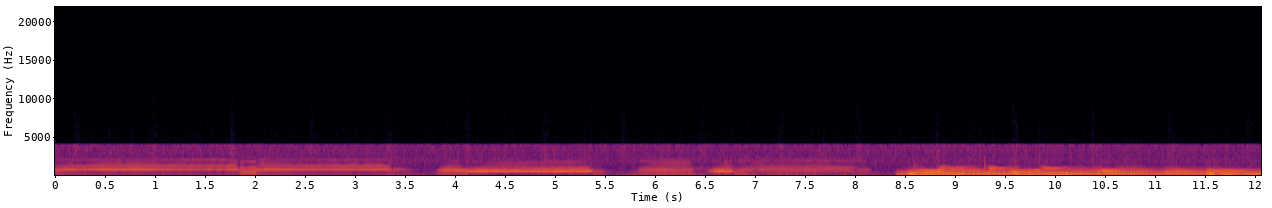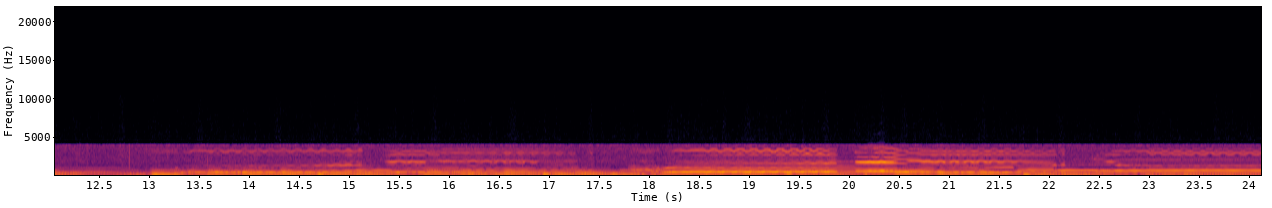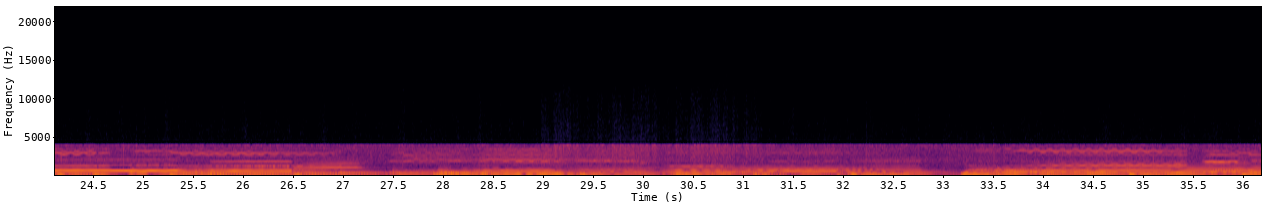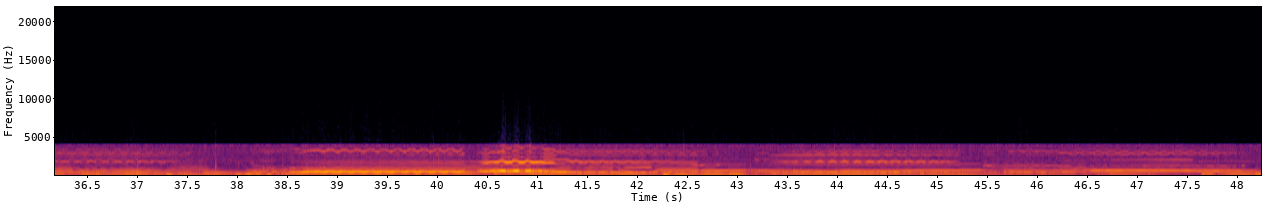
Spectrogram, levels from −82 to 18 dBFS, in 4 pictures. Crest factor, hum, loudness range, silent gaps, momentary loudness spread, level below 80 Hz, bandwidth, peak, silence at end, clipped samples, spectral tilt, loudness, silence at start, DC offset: 18 dB; none; 13 LU; none; 16 LU; -66 dBFS; 4.3 kHz; 0 dBFS; 0 s; under 0.1%; -7 dB/octave; -19 LUFS; 0 s; under 0.1%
